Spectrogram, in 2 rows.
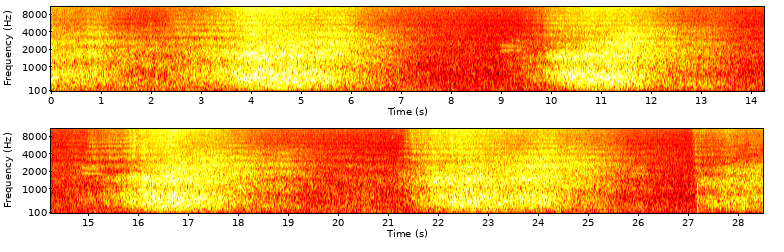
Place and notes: {
  "title": "Qianshuiwan Bay, New Taipei City, Taiwan - At the beach",
  "date": "2016-04-15 07:11:00",
  "description": "Aircraft flying through, Sound of the waves\nZoom H2n MS+H6 XY",
  "latitude": "25.25",
  "longitude": "121.47",
  "altitude": "1",
  "timezone": "Asia/Taipei"
}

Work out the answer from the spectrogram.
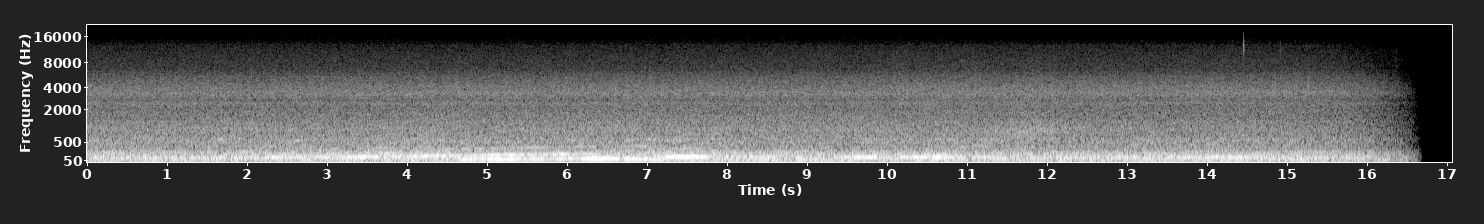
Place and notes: {
  "title": "Muhlenberg College Hillel, West Chew Street, Allentown, PA, USA - Back Side of Library",
  "date": "2014-12-08 15:15:00",
  "description": "This recording was taken outside the back of Muhlenberg's library.",
  "latitude": "40.60",
  "longitude": "-75.51",
  "altitude": "120",
  "timezone": "America/New_York"
}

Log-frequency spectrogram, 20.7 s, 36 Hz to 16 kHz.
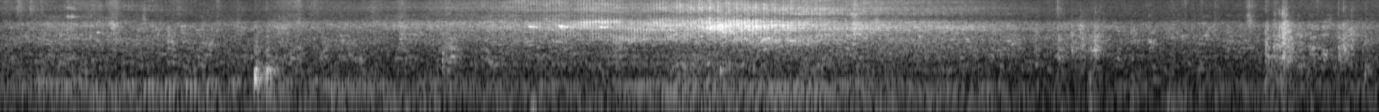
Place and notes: {
  "title": "自強市場, Dadu Dist., Taichung City - traditional market",
  "date": "2017-09-24 12:37:00",
  "description": "in the traditional market, traffic sound, Being sorted out, Cleaning up the market, Binaural recordings, Sony PCM D100+ Soundman OKM II",
  "latitude": "24.17",
  "longitude": "120.58",
  "altitude": "255",
  "timezone": "Asia/Taipei"
}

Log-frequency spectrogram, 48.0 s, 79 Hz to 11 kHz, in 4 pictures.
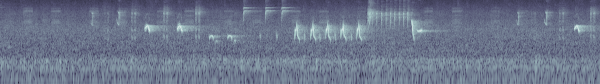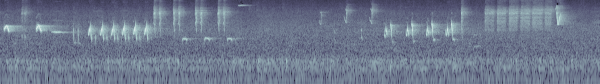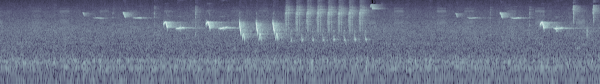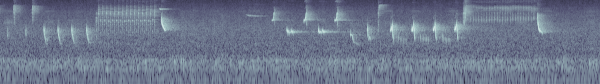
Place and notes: {
  "title": "jubilant nightingale, south Estonia",
  "date": "2011-05-26 00:45:00",
  "description": "had to record this nightingale as it is singing for days now",
  "latitude": "58.21",
  "longitude": "27.07",
  "altitude": "44",
  "timezone": "Europe/Tallinn"
}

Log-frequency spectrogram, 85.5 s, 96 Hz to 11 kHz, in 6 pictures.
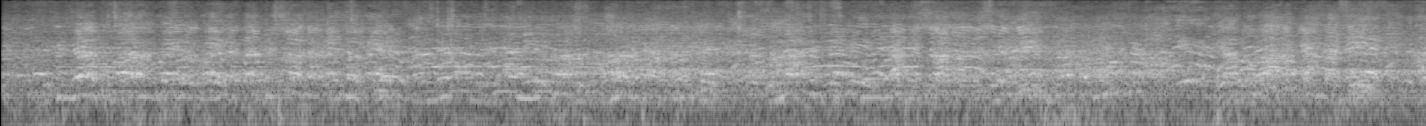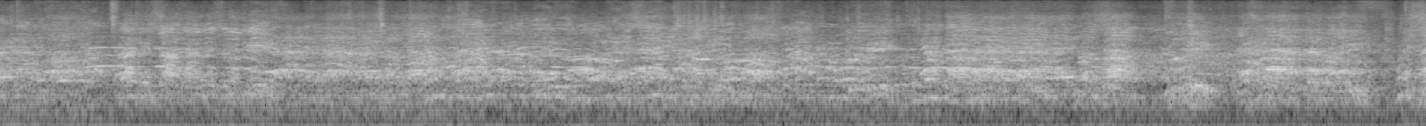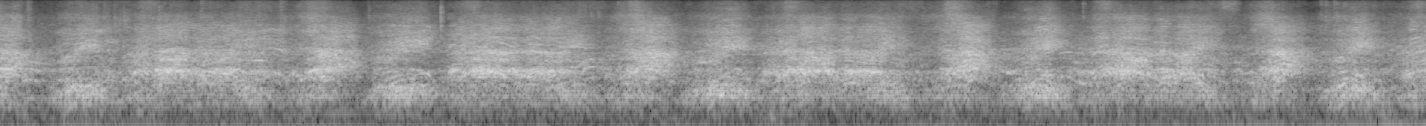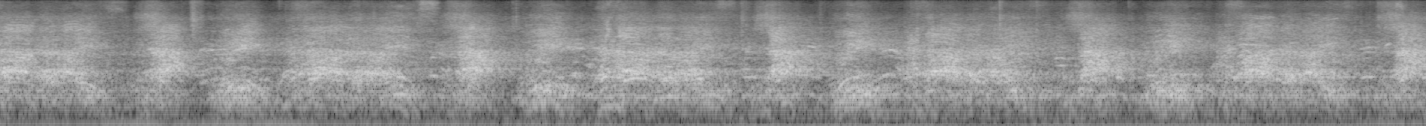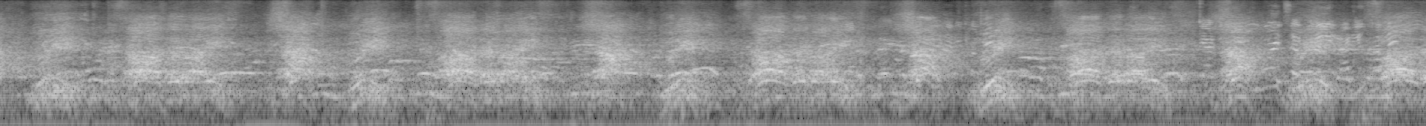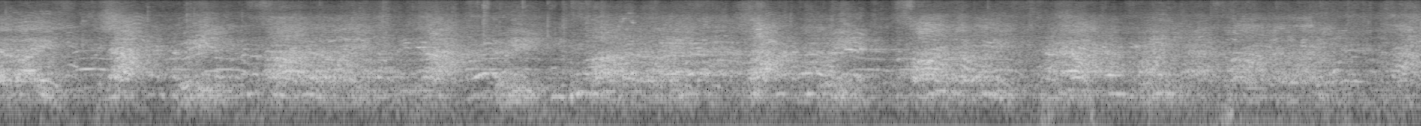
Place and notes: {
  "title": "Funeral of a victim of the clashes",
  "date": "2011-01-30 12:59:00",
  "description": "Spontaneous gathering of people after the funeral of a young victim of the clashes.",
  "latitude": "31.20",
  "longitude": "29.90",
  "timezone": "Africa/Cairo"
}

